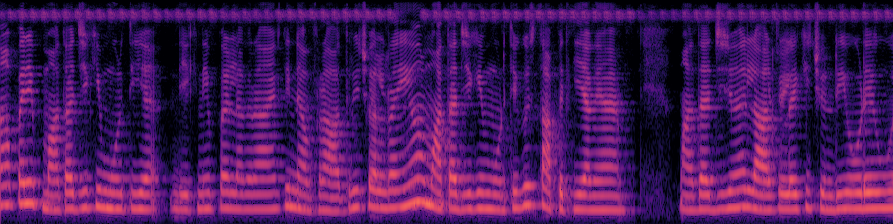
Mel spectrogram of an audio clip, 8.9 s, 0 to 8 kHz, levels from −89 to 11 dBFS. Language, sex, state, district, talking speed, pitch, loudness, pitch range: Hindi, female, Chhattisgarh, Bastar, 255 wpm, 210 Hz, -29 LUFS, 200-220 Hz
